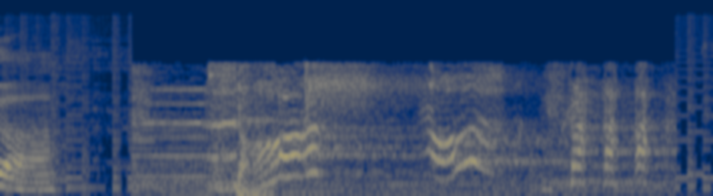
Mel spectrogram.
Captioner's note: Screams + Sonic Laugh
